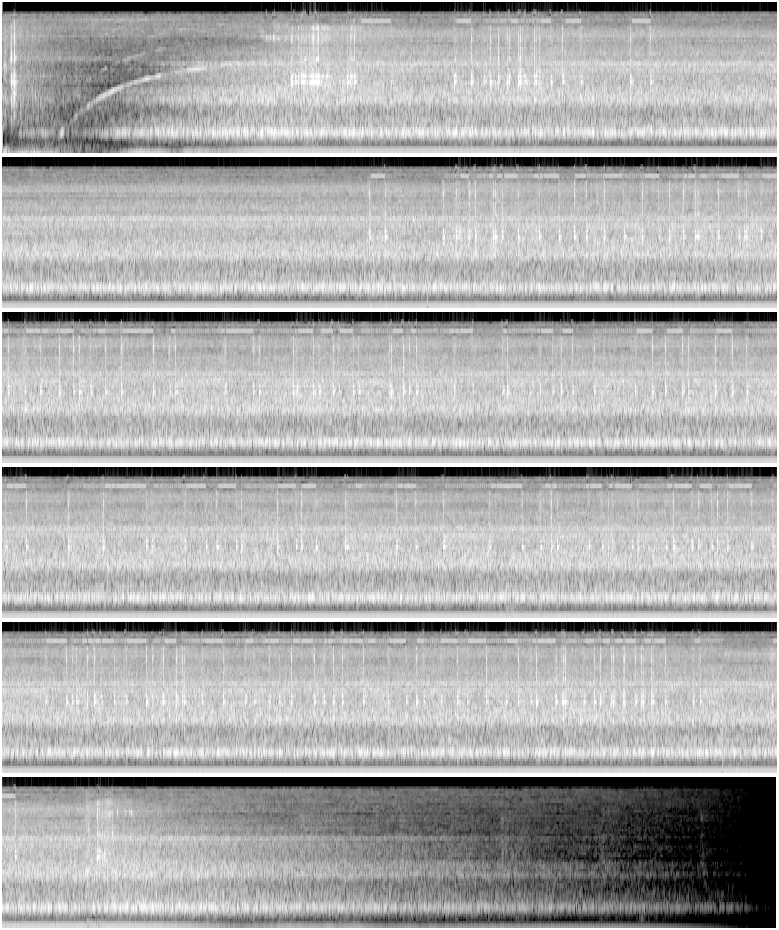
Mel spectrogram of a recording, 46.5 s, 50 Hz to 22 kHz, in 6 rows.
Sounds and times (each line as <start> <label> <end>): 0.0 hard drive 7.4
10.9 hard drive 45.4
